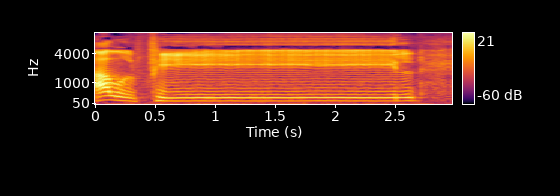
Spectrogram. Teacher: শেষে 3 আলিফ টানতে হয়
